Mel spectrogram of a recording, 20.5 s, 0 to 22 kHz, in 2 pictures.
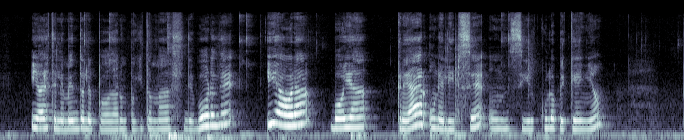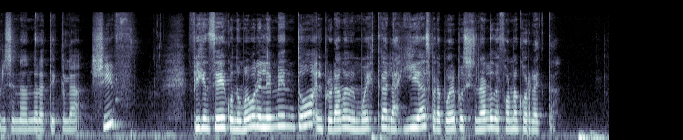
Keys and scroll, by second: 2.2 4, 2.5 Return, 5.2 o, 14.2 v.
